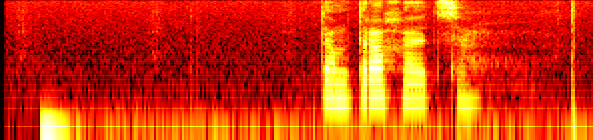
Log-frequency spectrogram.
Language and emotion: Russian, neutral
